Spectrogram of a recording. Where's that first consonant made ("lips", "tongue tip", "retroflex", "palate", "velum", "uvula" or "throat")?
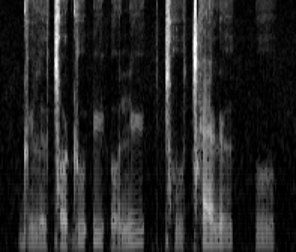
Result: retroflex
